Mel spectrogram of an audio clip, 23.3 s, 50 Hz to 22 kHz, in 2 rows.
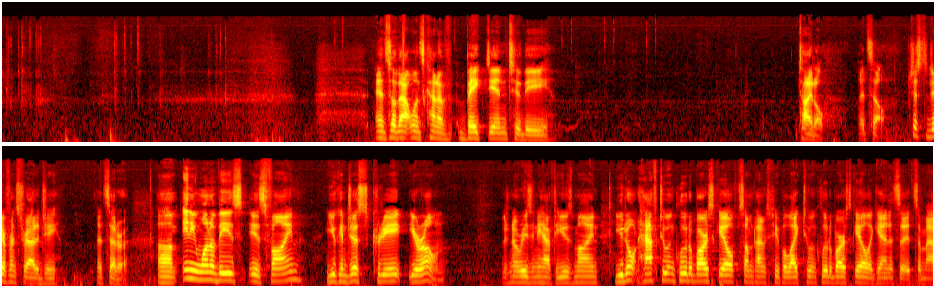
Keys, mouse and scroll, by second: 0.0-3.1 typing, 4.3 click, 4.3 typing, 5.7 click, 7.1 click, 7.6 click, 8.2 click, 13.9 ctrl+-, 14.3 ctrl+-, 14.8 ctrl+-, 18.6-19.9 scroll, 19.9 scroll.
